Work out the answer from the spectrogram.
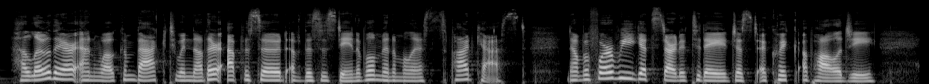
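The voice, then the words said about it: Gruff, scratchy voice from a cold. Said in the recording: “If I sound gruffer than usual, if my voice sounds a little bit scratchy, that's because I've been battling a cold for days now ... apologies for my scratchy voice”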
